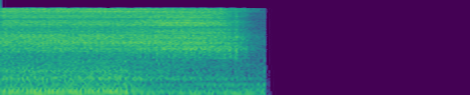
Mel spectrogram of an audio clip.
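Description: Compressor nebulizer running: a steady motor hum under a strong hiss of air and mist. It cuts off abruptly just over a second in, leaving dead silence.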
